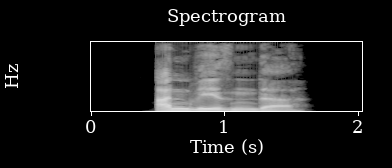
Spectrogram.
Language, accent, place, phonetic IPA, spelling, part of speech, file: German, Germany, Berlin, [ˈanˌveːzn̩dɐ], anwesender, adjective, De-anwesender.ogg
- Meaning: inflection of anwesend: 1. strong/mixed nominative masculine singular 2. strong genitive/dative feminine singular 3. strong genitive plural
